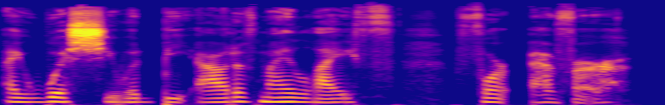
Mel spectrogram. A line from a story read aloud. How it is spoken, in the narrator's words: Layla muttered under her breath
